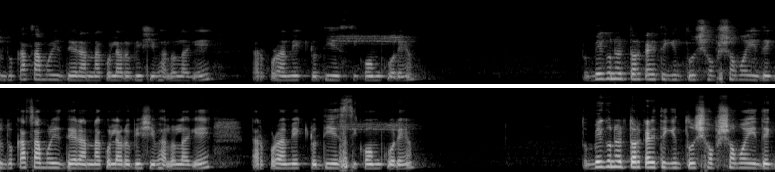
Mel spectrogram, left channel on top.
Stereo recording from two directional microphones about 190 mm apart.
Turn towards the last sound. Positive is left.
turn(degrees=-40)  # may be behind; listen again after turning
